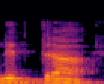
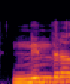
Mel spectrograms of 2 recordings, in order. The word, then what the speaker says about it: निद्रा: होता निंद्रा होता है निद्रा निंद्रा तो तब होता जब ये बीच में न बना होता इसमें है ही नहीं तो क्या बोलेंगे निद्रा ऐसा बोलेंगे ये जो लिखा हुआ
